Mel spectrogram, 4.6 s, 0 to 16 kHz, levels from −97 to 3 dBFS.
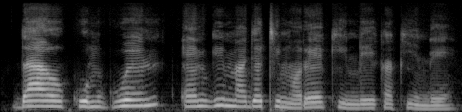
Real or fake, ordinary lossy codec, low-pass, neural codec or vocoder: fake; none; 14.4 kHz; codec, 44.1 kHz, 2.6 kbps, SNAC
